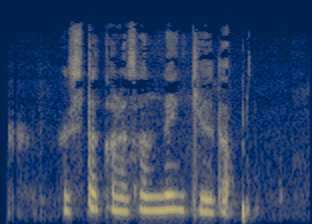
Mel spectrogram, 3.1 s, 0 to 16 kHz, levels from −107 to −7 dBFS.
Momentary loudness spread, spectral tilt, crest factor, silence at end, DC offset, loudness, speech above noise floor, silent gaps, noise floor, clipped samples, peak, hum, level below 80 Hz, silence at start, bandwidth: 11 LU; -4 dB/octave; 22 dB; 0.65 s; under 0.1%; -38 LUFS; 31 dB; none; -67 dBFS; under 0.1%; -16 dBFS; none; -76 dBFS; 0.1 s; 11 kHz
